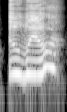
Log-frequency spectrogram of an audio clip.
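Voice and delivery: high, sugary, teary fake-sweet voice; mock a tearful cutesy streamer; fake cutesy girl voice. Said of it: "doing the ... bit".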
